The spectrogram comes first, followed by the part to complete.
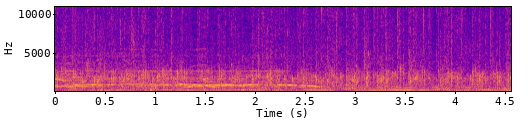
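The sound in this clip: Audience applause at a comedy show as a comedian is brought on, a loud, even roar of clapping that keeps going without a break.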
